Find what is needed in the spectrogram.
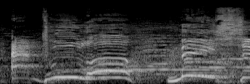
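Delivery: rising, stretched-out shout of the name; boxing announcer callout. Real, not acted. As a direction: build the name to a big finish. MC calls out a fighter.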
